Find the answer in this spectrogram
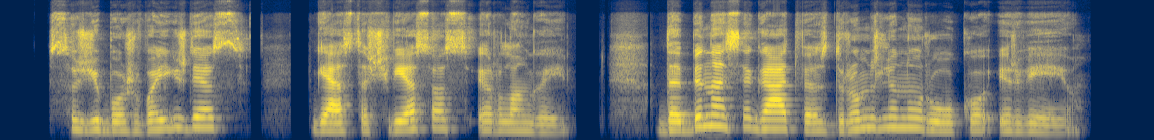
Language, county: Lithuanian, Vilnius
